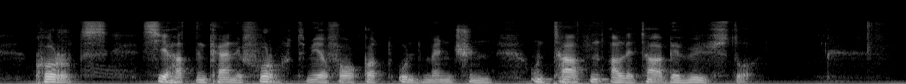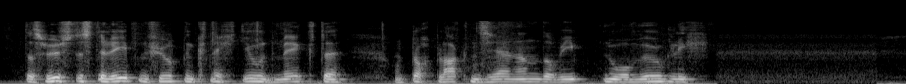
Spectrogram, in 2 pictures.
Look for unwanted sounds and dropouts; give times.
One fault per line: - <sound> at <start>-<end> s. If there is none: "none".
none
